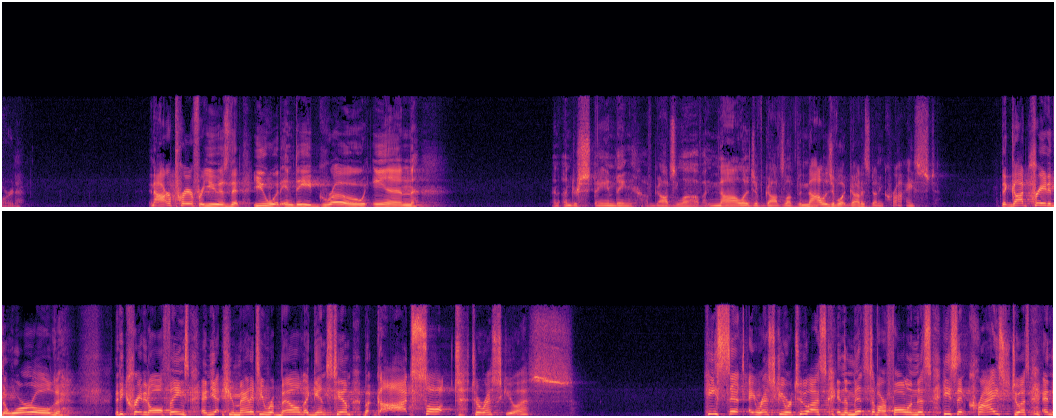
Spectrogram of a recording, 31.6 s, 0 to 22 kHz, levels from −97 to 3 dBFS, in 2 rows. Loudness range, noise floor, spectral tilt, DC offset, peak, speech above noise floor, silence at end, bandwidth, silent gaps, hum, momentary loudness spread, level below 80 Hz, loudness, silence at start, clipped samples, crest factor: 7 LU; -72 dBFS; -3 dB/octave; under 0.1%; -8 dBFS; 48 dB; 0 s; 12 kHz; none; none; 11 LU; -68 dBFS; -23 LUFS; 0 s; under 0.1%; 16 dB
